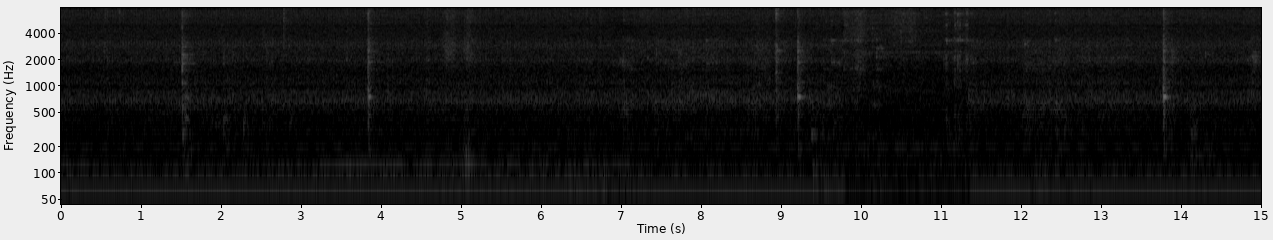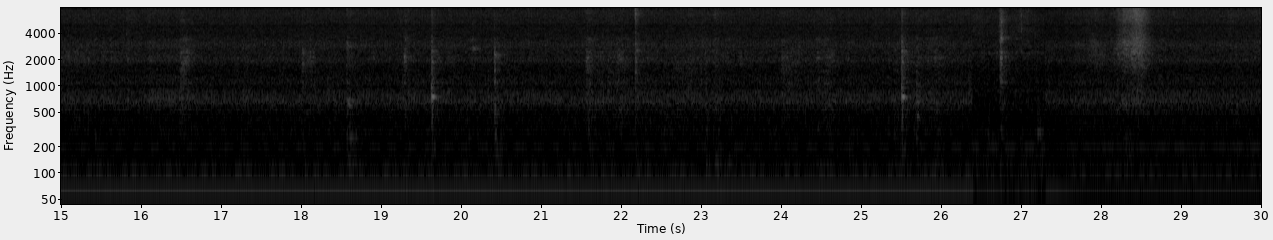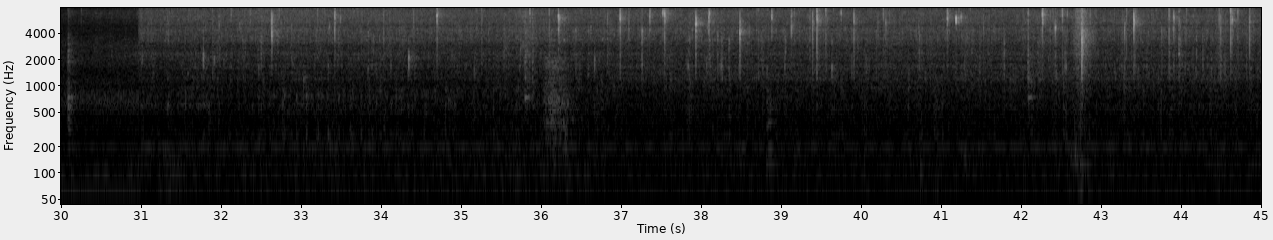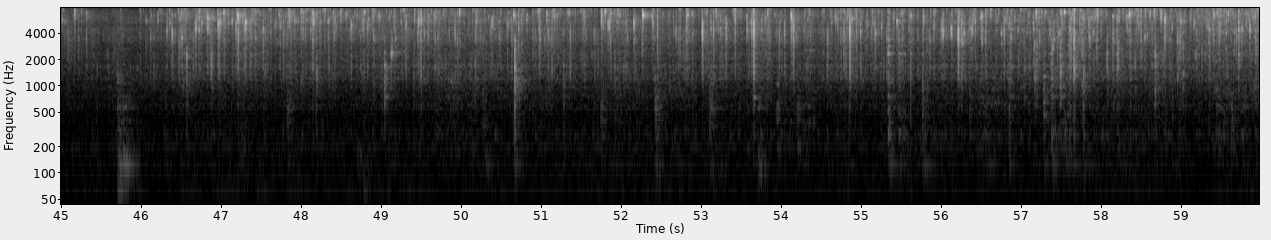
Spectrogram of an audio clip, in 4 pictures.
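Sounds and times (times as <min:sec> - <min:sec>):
oil sizzling and popping: 0:31.0 - 0:59.9.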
